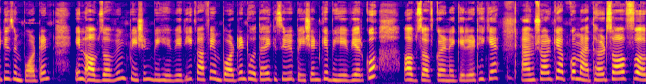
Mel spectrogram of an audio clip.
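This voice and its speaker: A woman teaching nursing students. She reads English notes slowly, explains each point, and often pauses on fillers to check understanding. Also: sits high, darkish tone. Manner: reads English note lines slowly, then explains them, saying "ठीक है" often. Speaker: nursing tutor. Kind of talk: explanatory lecture mixing Hindi and English.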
